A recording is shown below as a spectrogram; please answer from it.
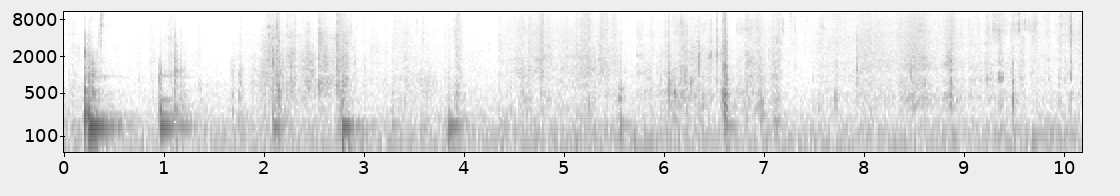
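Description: Handling noise as an AED is worked into a soft fabric carrying case: rustling and crinkling of the case, with several short knocks in the first few seconds and one more about halfway through.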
